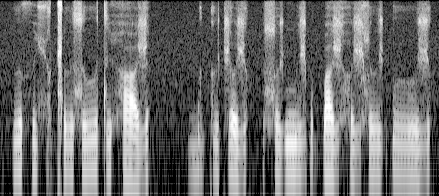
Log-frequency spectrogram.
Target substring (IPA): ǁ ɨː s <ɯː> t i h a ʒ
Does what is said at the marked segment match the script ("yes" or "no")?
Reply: yes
